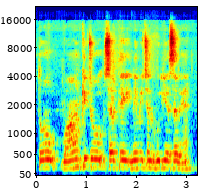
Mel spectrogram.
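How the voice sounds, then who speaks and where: High-voiced man telling a story. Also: unhurried. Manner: animated storyteller acting out quoted dialogue. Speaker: interview guest. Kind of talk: storytelling in an interview. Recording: roomy, distant from the mic.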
